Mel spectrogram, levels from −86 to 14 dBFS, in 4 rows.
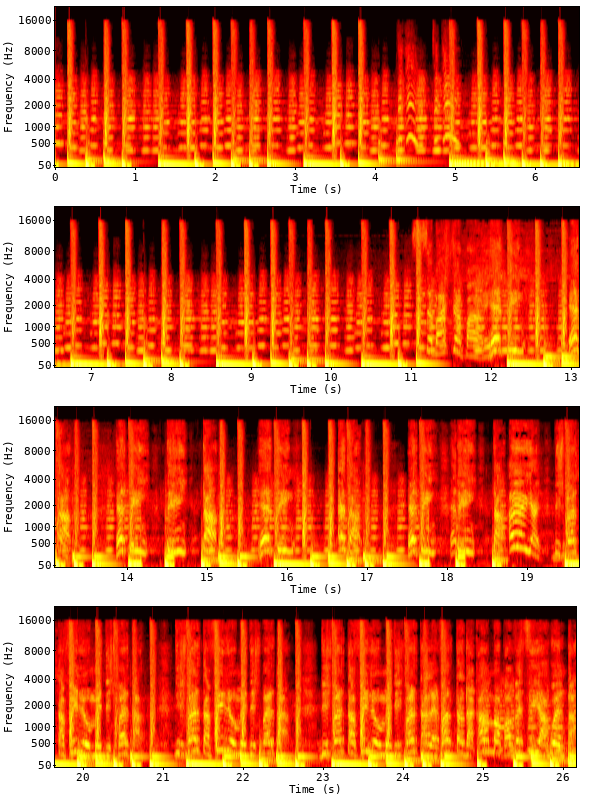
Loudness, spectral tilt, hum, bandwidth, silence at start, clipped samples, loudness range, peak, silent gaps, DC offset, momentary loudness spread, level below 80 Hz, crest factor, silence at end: -14 LUFS; -5 dB/octave; none; 16.5 kHz; 0 s; under 0.1%; 2 LU; 0 dBFS; none; 0.4%; 4 LU; -12 dBFS; 12 dB; 0 s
